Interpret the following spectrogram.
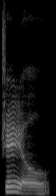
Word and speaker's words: gaol: And then sometimes I'll hear people be like, it's in the jowl, as in the jail, Gaol.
